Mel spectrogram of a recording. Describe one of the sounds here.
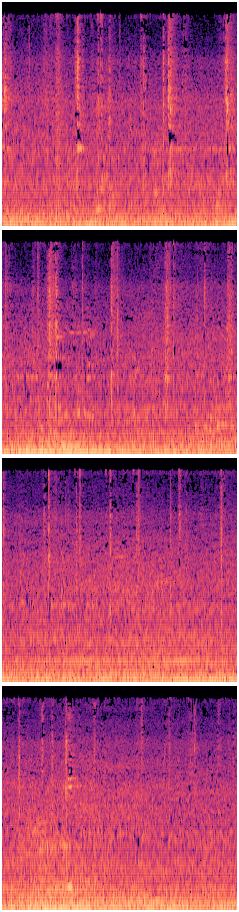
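Sickles swish and chop through long grass and brush.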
